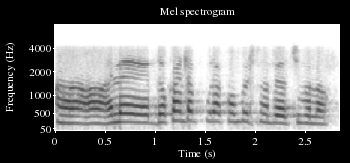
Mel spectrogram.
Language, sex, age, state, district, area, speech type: Odia, male, 45-60, Odisha, Nabarangpur, rural, conversation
